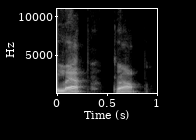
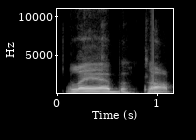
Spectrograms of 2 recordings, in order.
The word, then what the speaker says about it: laptop: So therefore it's called a laptop, not a laptop. I asked a very educated gentleman, a Renaissance man, "Why are you calling this a lab top, and he said,"Oh, I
